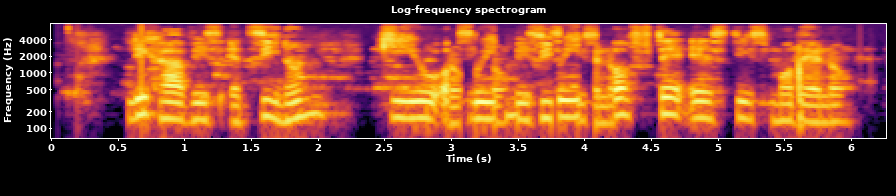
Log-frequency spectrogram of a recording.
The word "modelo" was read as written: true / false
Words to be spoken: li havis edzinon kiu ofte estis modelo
true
